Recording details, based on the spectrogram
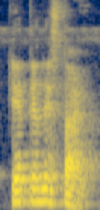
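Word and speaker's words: τετέλεσται: No grego, a pronúncia seria essa, tetelestai.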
